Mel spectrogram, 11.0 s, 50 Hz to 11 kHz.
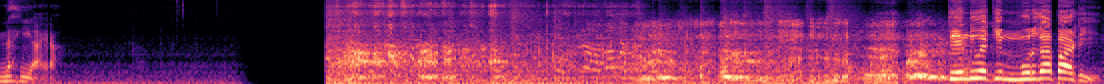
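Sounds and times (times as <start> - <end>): leopard roaring calls: 3.4 - 5.1, 6.3 - 9.5.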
